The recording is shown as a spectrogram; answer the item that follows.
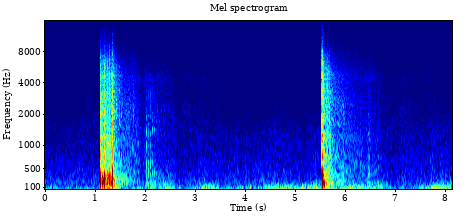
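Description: Professional F3 fireworks (a Sunglow Strobe effect) firing: two loud bangs, one about a second in and one about five and a half seconds in, with fainter uneven crackling between them.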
